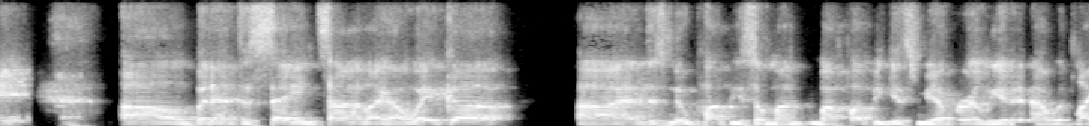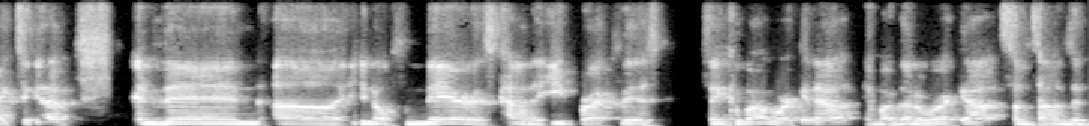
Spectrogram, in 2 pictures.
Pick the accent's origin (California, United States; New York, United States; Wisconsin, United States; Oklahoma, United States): New York, United States; New York City; moved away as an adult; also born or lived in Maryland / Atlanta; I'm from the Bronx, New York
